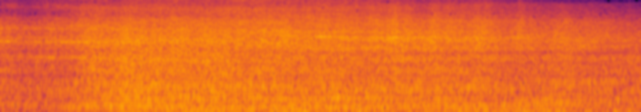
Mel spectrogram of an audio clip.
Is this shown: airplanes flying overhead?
yes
